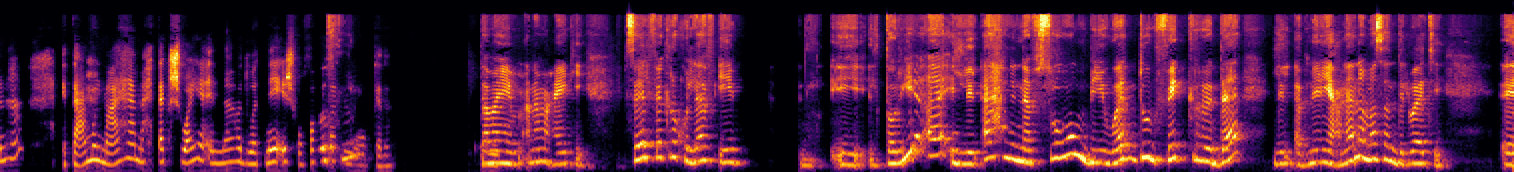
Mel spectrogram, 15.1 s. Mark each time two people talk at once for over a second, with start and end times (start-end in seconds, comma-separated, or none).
none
